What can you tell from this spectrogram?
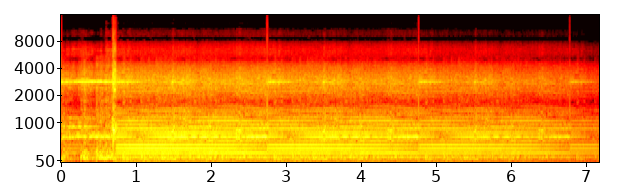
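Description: Electronic sound generators holding a sustained drone of several steady tones, which starts after a sharp click about a second in and slowly fades out.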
